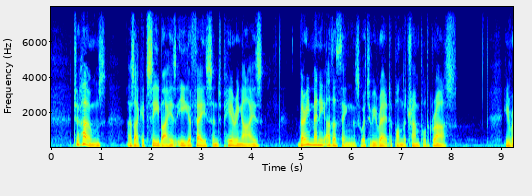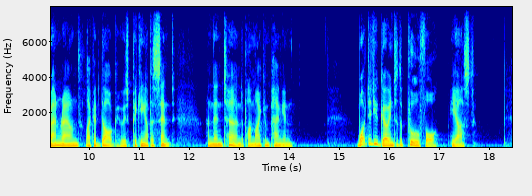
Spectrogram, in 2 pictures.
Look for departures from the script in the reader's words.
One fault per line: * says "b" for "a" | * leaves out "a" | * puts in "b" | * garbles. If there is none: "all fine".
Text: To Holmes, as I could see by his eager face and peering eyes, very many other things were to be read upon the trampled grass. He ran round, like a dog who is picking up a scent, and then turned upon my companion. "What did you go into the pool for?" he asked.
all fine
